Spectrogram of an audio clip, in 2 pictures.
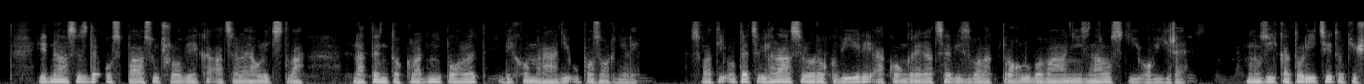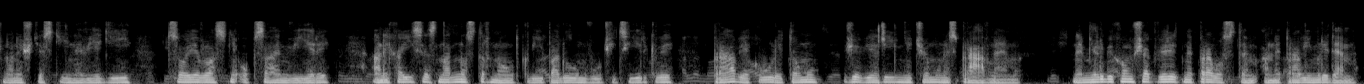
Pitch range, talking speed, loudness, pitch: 90-110 Hz, 140 wpm, -22 LUFS, 100 Hz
